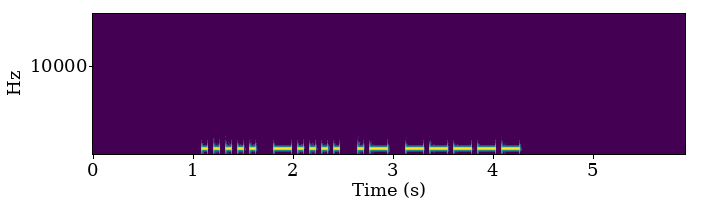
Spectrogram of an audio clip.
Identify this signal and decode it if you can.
Morse code, heard as a keyed tone, about 21 wpm, 700 Hz. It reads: 56A0
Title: Four Letter-Number Combinations - 20wpm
